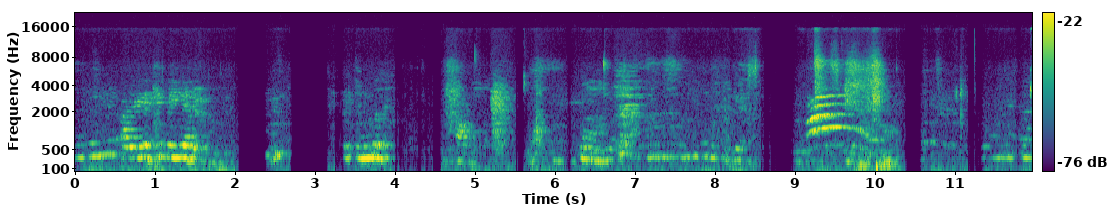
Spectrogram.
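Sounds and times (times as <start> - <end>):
cat meowing: 9.2 - 10.0.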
